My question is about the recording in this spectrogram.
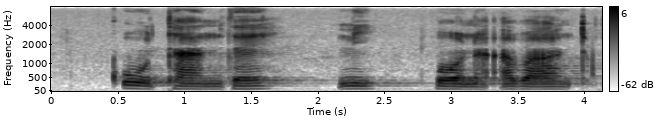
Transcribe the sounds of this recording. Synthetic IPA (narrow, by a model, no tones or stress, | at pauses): k̬ʼutʰand͡zʱɛ | niɓɔna̰ʔaɓaːntʼu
